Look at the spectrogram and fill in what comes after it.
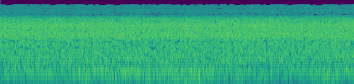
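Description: Steady rain falling on a wet paved lane and the surrounding trees: an even, unbroken hiss of drops with no single strokes standing out.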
